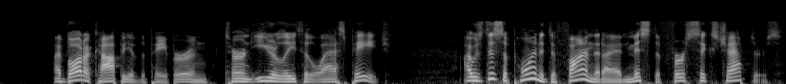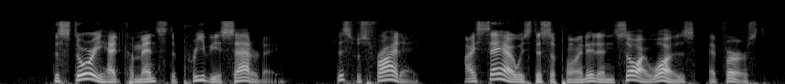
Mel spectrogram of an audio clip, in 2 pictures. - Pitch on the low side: Yes, low, 130 Hz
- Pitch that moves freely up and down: Yes, wide, 7.3 semitones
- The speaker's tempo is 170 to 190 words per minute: Yes, average, 185 wpm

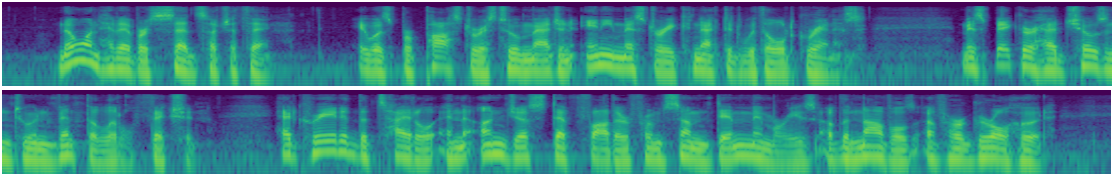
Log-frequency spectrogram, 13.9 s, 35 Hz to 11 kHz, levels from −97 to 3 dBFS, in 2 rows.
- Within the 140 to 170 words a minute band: No, average, 200 wpm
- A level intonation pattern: No, average, 4.3 semitones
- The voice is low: Yes, low, 105 Hz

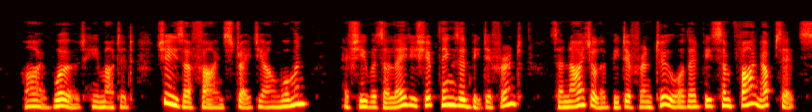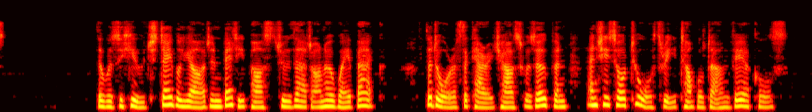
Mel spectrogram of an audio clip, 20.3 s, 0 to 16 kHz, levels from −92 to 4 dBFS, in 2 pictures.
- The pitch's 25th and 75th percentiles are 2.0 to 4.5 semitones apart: Yes, average, 4.2 semitones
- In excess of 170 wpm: Yes, average, 185 wpm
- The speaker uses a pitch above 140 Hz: Yes, high, 190 Hz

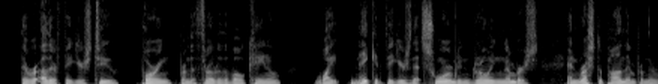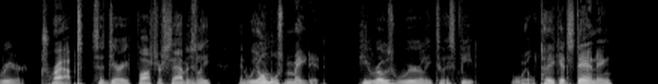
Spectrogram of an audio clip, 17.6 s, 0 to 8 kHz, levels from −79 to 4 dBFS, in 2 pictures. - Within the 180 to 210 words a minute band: No, average, 165 wpm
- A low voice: Yes, low, 115 Hz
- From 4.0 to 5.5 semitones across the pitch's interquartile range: No, average, 3.4 semitones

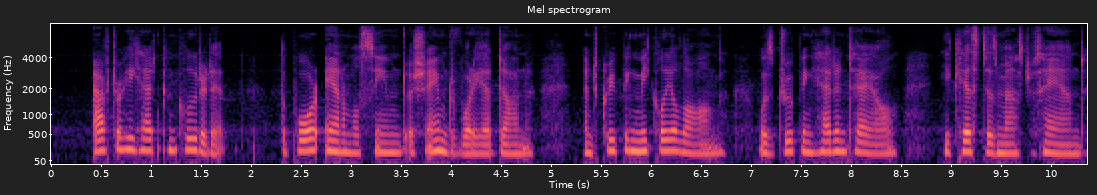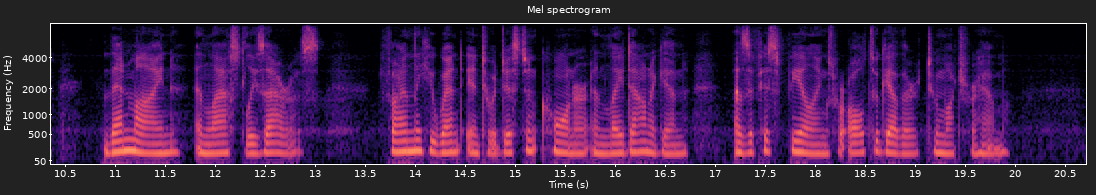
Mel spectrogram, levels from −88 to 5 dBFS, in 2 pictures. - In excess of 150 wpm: Yes, average, 160 wpm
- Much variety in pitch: No, average, 3.0 semitones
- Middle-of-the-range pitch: Yes, medium, 170 Hz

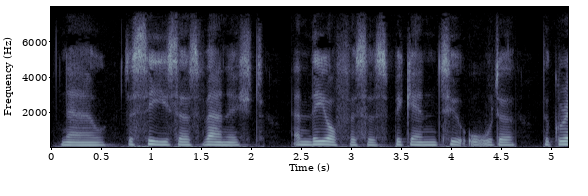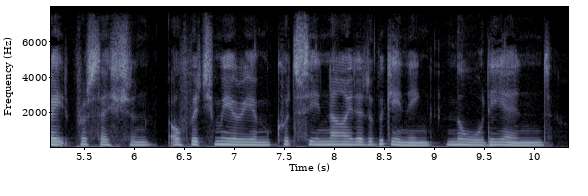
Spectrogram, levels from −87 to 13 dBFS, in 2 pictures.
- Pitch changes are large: No, narrow, 2.5 semitones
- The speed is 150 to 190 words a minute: No, average, 140 wpm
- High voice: No, medium, 155 Hz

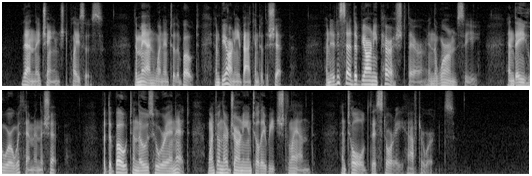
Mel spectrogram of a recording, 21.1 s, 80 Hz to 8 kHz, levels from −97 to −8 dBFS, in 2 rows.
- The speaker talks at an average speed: Yes, average, 170 wpm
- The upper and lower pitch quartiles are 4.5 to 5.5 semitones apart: Yes, average, 5.1 semitones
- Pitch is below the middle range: Yes, very low, 95 Hz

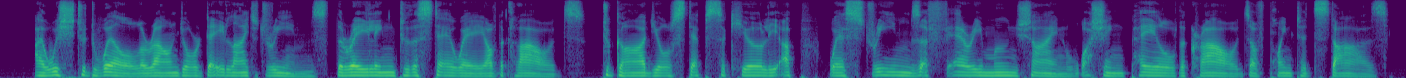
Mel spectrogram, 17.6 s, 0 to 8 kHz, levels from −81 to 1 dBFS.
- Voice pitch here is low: Yes, low, 110 Hz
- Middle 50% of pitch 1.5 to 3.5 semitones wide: Yes, average, 2.7 semitones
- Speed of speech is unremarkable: No, slow, 115 wpm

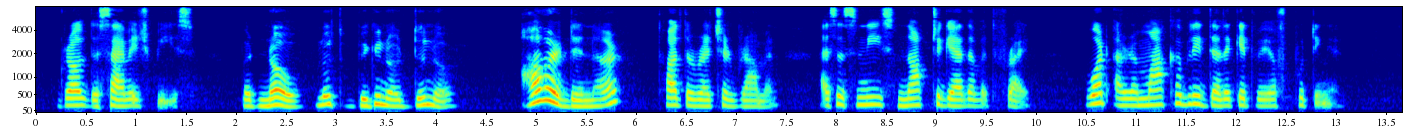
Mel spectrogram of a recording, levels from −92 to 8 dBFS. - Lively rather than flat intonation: No, average, 3.3 semitones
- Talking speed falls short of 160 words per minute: Yes, average, 140 wpm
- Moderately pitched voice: No, high, 195 Hz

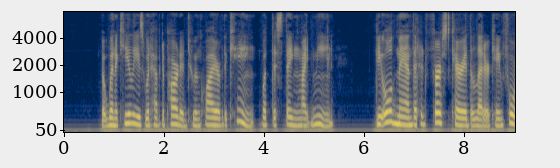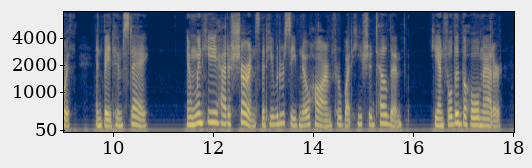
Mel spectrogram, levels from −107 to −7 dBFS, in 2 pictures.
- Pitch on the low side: No, medium, 185 Hz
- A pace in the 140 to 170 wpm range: No, average, 185 wpm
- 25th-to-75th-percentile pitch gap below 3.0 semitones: No, average, 3.5 semitones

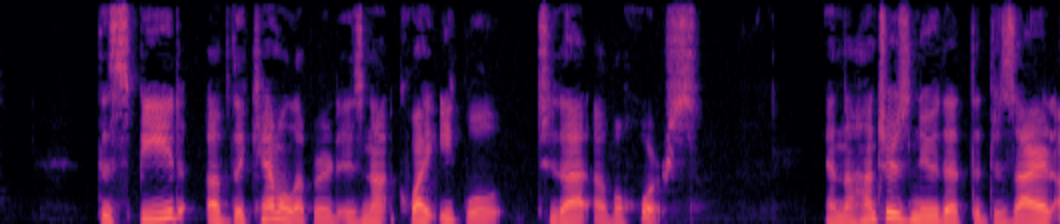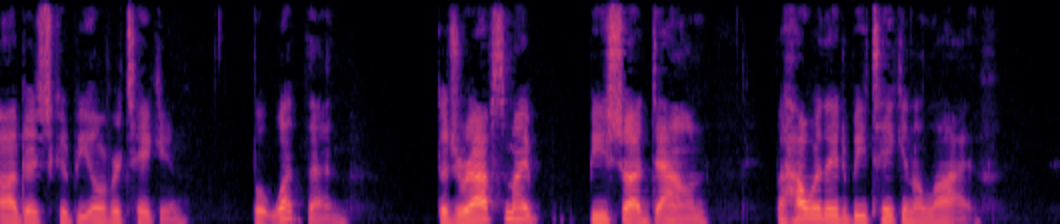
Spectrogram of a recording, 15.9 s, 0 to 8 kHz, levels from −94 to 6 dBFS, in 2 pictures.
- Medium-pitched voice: Yes, medium, 175 Hz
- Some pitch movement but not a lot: Yes, average, 3.5 semitones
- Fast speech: No, average, 160 wpm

